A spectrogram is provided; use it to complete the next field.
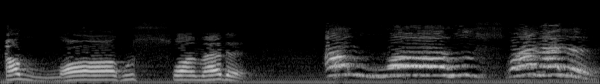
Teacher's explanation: آیت ختم ہونے کی وجہ ساکن کریں گے اور سکون کی وجہ سے صفت قلقلہ ادا ہوگی. اللہ الصمد.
